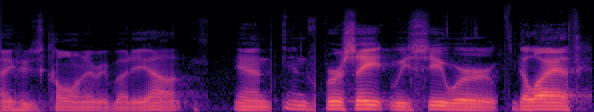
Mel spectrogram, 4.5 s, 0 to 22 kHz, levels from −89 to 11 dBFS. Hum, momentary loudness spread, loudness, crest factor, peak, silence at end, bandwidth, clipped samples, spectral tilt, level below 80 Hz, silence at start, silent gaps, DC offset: none; 11 LU; -26 LUFS; 18 dB; -8 dBFS; 0.05 s; 13.5 kHz; under 0.1%; -7 dB/octave; -56 dBFS; 0 s; none; under 0.1%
